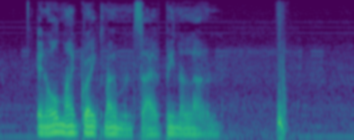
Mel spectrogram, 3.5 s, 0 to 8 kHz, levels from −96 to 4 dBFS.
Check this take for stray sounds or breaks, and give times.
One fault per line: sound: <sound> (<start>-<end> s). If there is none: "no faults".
sound: whoosh (2.8-2.9 s)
